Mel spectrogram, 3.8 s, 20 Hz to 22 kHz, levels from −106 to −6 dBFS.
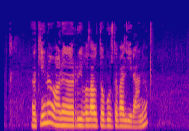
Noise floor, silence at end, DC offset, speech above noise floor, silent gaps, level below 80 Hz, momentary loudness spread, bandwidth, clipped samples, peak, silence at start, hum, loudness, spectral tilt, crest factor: -70 dBFS; 0.85 s; under 0.1%; 42 dB; none; -82 dBFS; 10 LU; 11.5 kHz; under 0.1%; -14 dBFS; 0.6 s; none; -29 LUFS; -7 dB/octave; 18 dB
